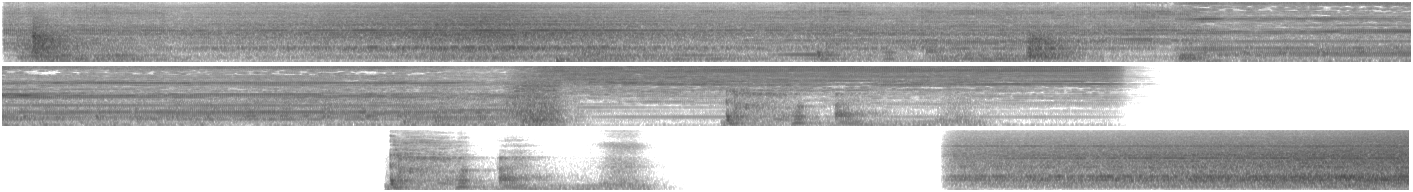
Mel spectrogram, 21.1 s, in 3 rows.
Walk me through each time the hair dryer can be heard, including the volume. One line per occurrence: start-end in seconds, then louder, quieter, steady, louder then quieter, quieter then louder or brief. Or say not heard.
0.0-5.8 louder then quieter
18.8-21.0 brief.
